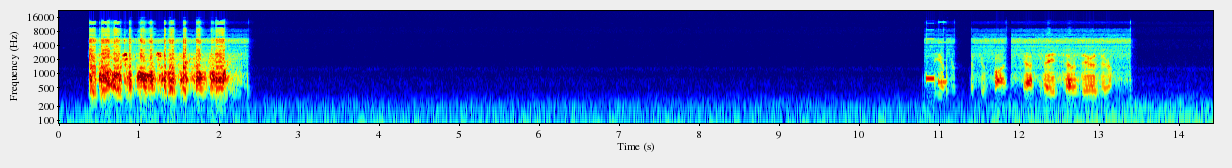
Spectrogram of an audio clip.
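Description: Brief voice transmissions come through a handheld radio's small speaker.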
